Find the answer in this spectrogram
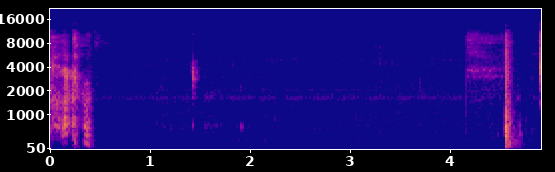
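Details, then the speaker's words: Adult recovering from illness coughing again: a few short, harsh cough bursts, one at the start and one near the end, separated by quiet room sound. "starting to cough again but I think I've managed pretty well don't you"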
